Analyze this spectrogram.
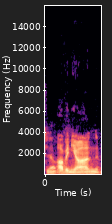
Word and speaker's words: Avignon: south of France for a week in Provence Avignon am I pronouncing that right you are you are actually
